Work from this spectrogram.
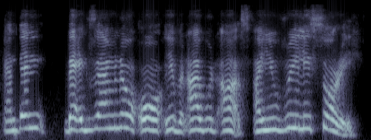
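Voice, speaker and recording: A woman's voice: high-pitched, fairly quick. A woman giving a direct, instructive lecture to doctors preparing for a medical licensing exam, stringing her points together with "so".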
